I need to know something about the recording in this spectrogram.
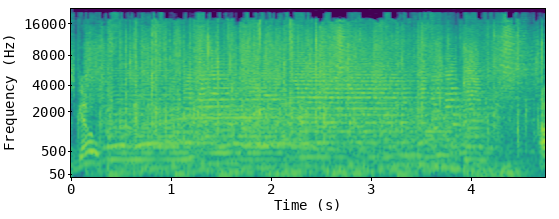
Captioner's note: cheers and applause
